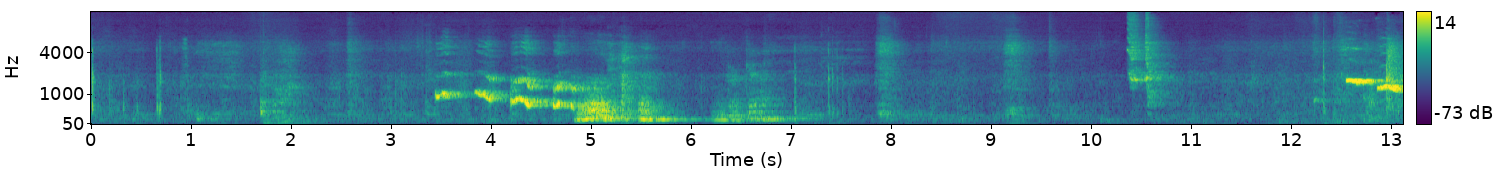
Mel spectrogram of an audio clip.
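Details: Three-week-old Cane Corso puppies from the litter of Paula and Bullet; a run of high whines sliding downward, with a louder, lower whimper in the middle and squeaks near the end, over soft speech and handling noise.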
